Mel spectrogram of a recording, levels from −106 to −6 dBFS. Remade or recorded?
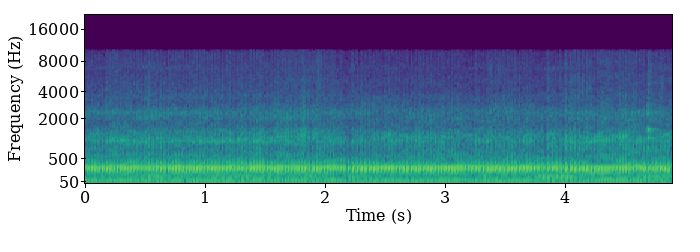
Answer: recorded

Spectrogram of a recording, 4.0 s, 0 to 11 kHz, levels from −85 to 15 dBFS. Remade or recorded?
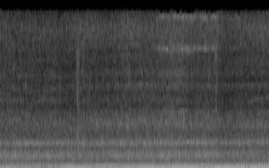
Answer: recorded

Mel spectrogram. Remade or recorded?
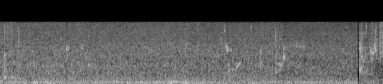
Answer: remade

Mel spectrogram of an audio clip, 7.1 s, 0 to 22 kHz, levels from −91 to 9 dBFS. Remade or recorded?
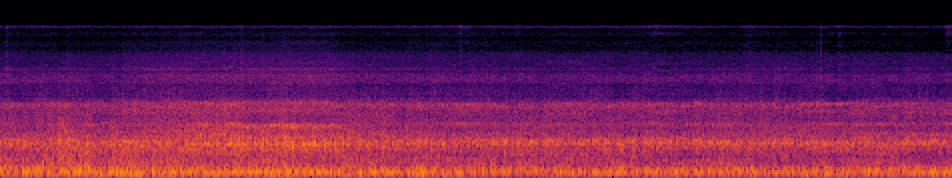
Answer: remade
